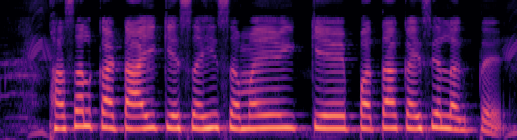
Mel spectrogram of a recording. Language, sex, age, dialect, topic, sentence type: Magahi, female, 18-24, Southern, agriculture, question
